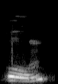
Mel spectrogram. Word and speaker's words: comb: of this is because when you say the word comb you don't really pronounce the be very distinctly ideally okay when you're saying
